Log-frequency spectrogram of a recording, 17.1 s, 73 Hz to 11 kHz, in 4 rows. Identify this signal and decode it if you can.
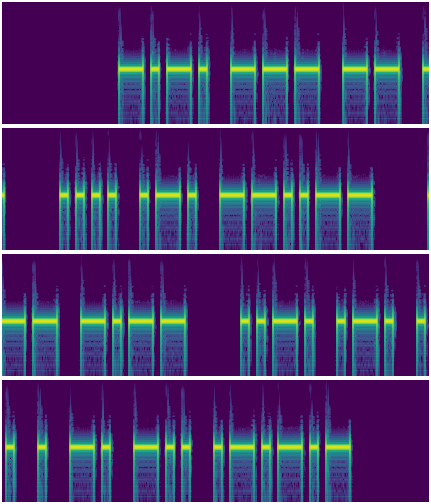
Morse code, heard as a keyed tone, about 15 wpm, 700 Hz. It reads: COME HR, MY FRIEND.
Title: Sentences from Top 300 Words and Abbreviations 15wpm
